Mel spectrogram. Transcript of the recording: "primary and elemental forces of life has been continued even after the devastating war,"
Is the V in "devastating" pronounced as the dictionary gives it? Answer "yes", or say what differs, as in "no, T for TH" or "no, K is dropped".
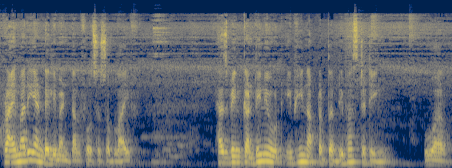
no, B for V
